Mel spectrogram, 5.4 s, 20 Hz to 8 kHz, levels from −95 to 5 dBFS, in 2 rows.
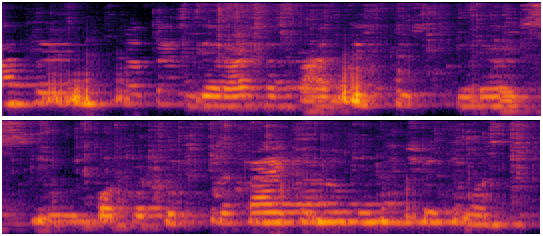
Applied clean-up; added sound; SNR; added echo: classical method WPE with log-MMSE.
